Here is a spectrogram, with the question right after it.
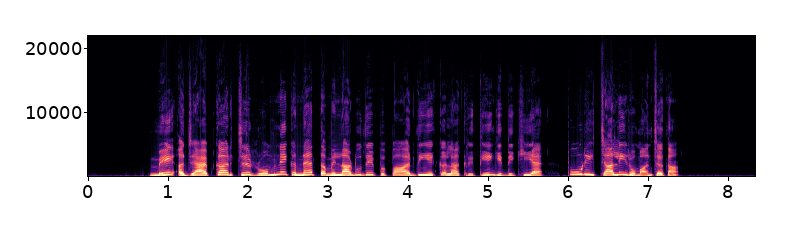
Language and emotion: Dogri, happy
